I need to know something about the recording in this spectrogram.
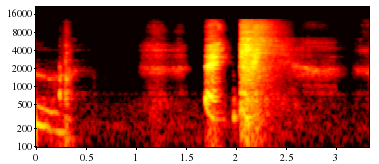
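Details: Sneezing fit with some coughs: a sharp, hissing sneeze after a short intake of breath, with smaller puffs around it.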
